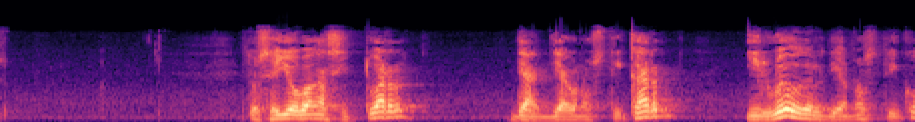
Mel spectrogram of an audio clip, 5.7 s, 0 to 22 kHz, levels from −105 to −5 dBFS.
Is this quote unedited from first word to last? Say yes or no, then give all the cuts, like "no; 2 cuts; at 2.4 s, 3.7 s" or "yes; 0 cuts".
yes; 0 cuts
